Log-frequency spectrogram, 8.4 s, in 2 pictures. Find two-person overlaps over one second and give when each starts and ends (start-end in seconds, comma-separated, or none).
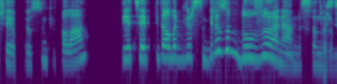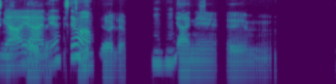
4.0-5.4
